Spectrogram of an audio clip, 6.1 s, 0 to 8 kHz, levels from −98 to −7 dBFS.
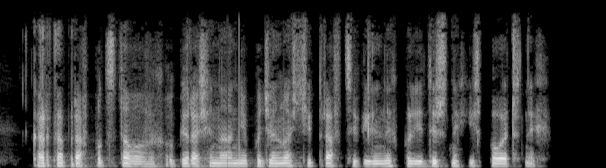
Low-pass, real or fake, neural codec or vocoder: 7.2 kHz; real; none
